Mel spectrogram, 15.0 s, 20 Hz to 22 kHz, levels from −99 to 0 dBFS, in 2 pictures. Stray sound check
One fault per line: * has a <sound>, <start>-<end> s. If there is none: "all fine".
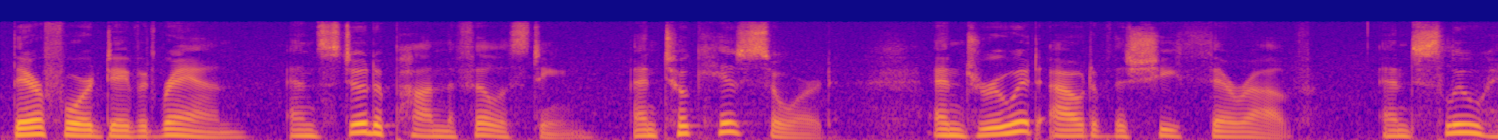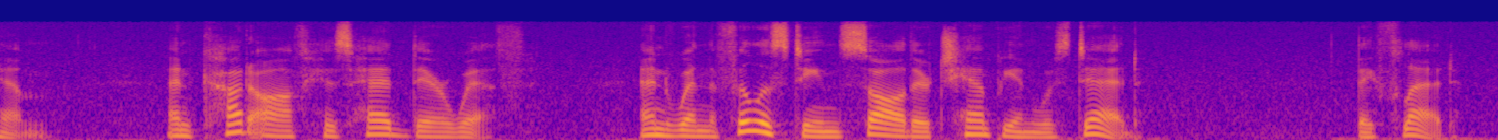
all fine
